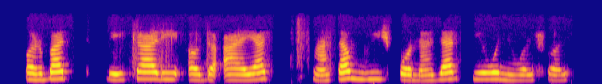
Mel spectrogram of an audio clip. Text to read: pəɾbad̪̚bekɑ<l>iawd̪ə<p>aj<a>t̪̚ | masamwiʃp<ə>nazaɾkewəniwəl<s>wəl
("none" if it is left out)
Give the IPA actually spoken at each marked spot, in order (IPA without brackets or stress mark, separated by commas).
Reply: ɽ, ʔ, a, ə, ʃ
